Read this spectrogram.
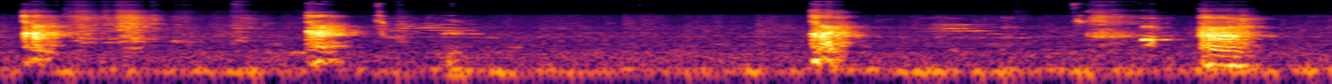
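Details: Cat with a suspected sore throat gives about four short, harsh, hacking coughs spaced a few seconds apart, over a low steady room hum; cat cough.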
